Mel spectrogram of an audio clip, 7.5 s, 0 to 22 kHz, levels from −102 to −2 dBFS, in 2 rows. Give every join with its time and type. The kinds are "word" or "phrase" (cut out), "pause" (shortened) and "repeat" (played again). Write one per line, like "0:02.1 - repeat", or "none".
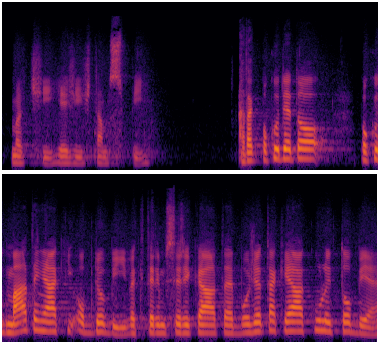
none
